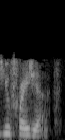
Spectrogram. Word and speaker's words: euphrasia: The homeopathic medicine for the eyes, for irritated red eyes, is euphrasia. You can use eye drops, and usually homeopathic eye drops will contain euphrasia, but you can use also euphrasia 6C in pellets if you have, inflamed eyes, provided, of course, it's not too infected.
